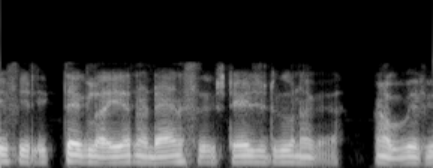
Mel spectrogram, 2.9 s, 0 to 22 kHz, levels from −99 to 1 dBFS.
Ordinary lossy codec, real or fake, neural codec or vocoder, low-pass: none; fake; codec, 16 kHz, 8 kbps, FunCodec, trained on LibriTTS, 25 frames a second; 5.4 kHz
